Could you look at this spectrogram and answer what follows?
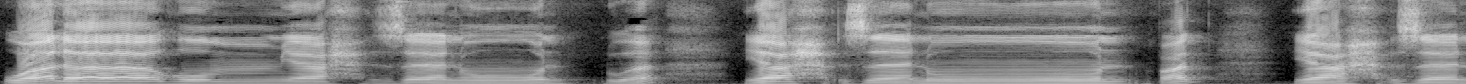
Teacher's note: maka dia panjangnya boleh kita panjangkan dua harakat boleh empat harakat · Sebelumnya ada huruf mad, mau dia fathah dengan alif, atau kasrah dengan ya, atau dengan dhamma dengan waw. Maka dia panjangnya boleh kita panjangkan 2 harakat, boleh 4 harakat, dan boleh pula 6 harakat. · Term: mad arid disukun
